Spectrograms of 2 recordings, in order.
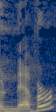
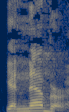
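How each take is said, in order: First: Rising disbelieving never, lightly voiced; incredulous question. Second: Said in the usual way. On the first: A listener questions the never-ending worship, mildly incredulous. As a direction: echo the word back, mildly amazed. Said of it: "They go". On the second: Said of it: "I go".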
